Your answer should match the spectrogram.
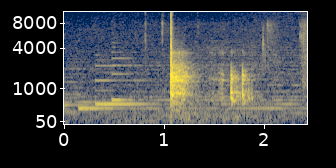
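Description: Background music with soft sustained notes. About a second in, a sharp knock and scrape from a hand grinding stone and its paste against a wooden board, followed by a couple of smaller scrapes near the end.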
